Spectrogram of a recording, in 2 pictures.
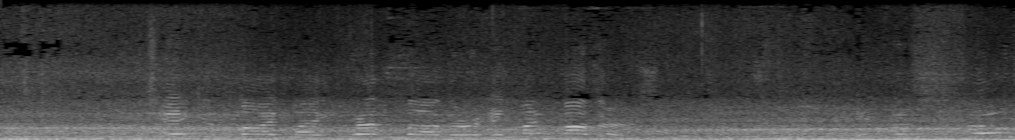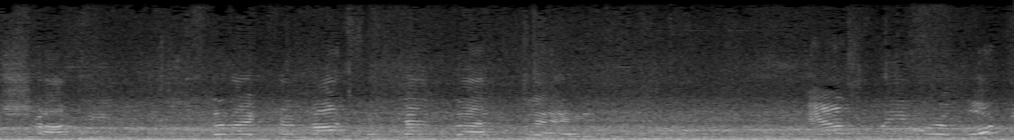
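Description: A woman reads a statement aloud over city street traffic. A large truck's low engine rumble rises as it passes, about four to six seconds in.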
